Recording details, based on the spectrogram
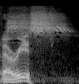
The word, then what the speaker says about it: Faris: Yeah, because that was a vehicle for Anna Faris. – Faris. – Yep. – I'm just now pronouncing her last name very specifically as well.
